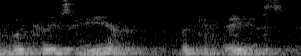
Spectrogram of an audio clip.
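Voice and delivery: ordinary delivery, nothing marked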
